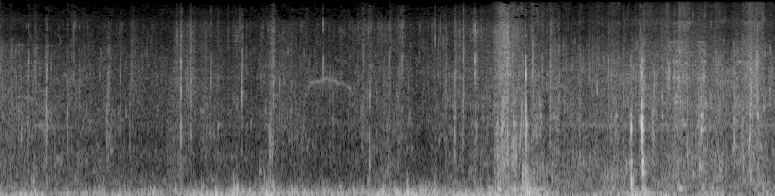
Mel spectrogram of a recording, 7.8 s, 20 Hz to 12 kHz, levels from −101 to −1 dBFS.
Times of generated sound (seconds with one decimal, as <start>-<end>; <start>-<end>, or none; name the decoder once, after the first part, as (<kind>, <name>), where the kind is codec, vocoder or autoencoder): 1.7-2.4 (autoencoder, DAC-VAE); 4.5-5.0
